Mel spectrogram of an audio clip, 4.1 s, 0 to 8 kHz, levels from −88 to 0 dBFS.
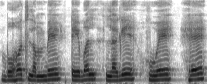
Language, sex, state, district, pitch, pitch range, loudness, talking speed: Hindi, male, Madhya Pradesh, Dhar, 170 Hz, 155-180 Hz, -13 LUFS, 85 wpm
